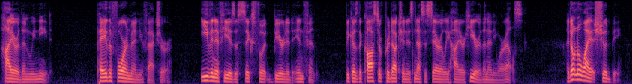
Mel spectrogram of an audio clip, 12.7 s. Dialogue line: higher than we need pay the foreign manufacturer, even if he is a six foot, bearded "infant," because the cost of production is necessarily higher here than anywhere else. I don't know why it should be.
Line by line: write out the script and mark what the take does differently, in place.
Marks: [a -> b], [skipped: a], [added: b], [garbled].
higher than we need pay the foreign manufacturer, even if he is a six foot, bearded "infant," because the cost of production is necessarily higher here than anywhere else. I don't know why it should be.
